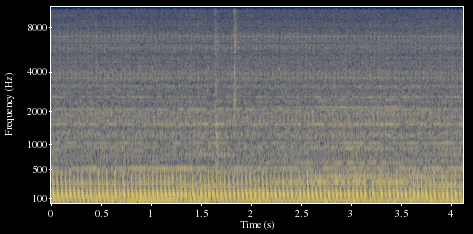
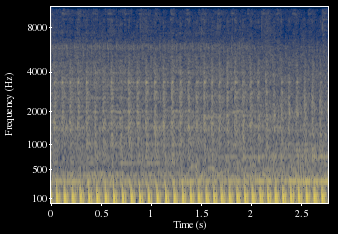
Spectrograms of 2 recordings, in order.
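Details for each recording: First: Childhood two-stroke moped after repeated failed clutch adjustments: rapid buzz whose idle wanders, then revs climb harder as the handlebars turn; throttle cable binding when steering. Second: Childhood two-stroke moped after a new throttle cable: even, steady putter at about ten beats a second with no surging or hunting; normal idle.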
